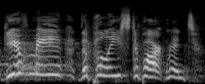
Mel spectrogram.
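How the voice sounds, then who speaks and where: An actress playing a frantic, self-pitying, demanding invalid wife in a melodramatic radio play, with a stammering, imperious way of talking. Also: female voice, extremely high pitch, lively intonation, normal speed, sharp tone, heavily acted. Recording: live stage recording.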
